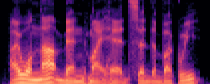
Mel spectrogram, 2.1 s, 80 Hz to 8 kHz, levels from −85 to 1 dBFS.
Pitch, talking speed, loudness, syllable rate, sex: 105 Hz, 255 wpm, -17 LUFS, 5.3 syllables/s, male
